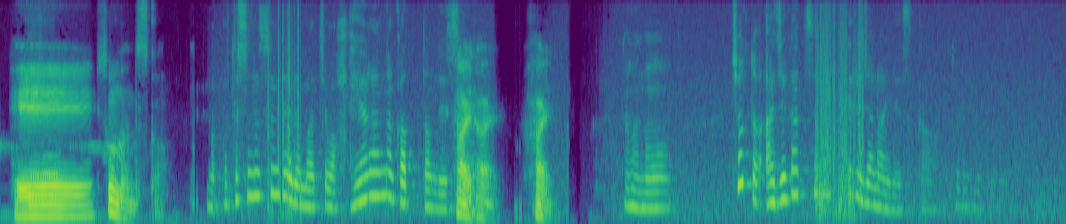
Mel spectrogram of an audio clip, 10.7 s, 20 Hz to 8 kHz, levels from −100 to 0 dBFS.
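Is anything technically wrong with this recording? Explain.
Yes, there are three kinds of fault in this speech clip.

Speech suppressed in double talk occurs at 0.00–0.29 s, 0.59–0.72 s, 0.96–1.71 s, 1.90–2.13 s, 5.25–5.30 s and 5.70–5.82 s. The speech is pulled down sharply in short chunks, by roughly 30 dB in the early stretch and nearer 40 dB in the two brief later dips, so it drops almost to nothing. The likely cause is an echo canceller that could not separate this talker from the far side's loudspeaker signal during overlapping talk, and so attenuated everything.

Loose connector crackle appears at 2.68–3.01 s and again at 8.16–8.63 s. A contact that keeps making and breaking chops the signal in rapid, uneven bursts. It sounds like scratchy, irregular crackle laid over the audio. That irregular texture separates it from suppression dips, which remove sound cleanly and leave no added noise of their own.

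Echo leak is heard at 5.14–5.23 s. It is a faint, brief, delayed copy of the speech, about 35 dB below the direct level and trailing it by 417 ms. It most probably leaked through a loudspeaker-to-microphone path that one side's canceller did not fully remove. The long, fixed delay and the repeated shape of the speech tell it apart from room reverberation, which would smear continuously and start immediately after the sound.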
